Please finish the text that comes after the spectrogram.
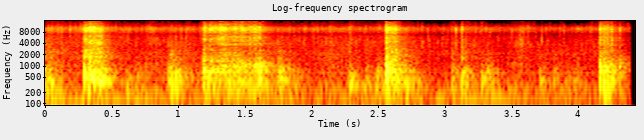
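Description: A spoon stirs eggplant, potato and tomato curry after chili powder and coriander powder are added, scraping and clinking against the pot in several quick, close strokes over a soft simmer, with no speech.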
